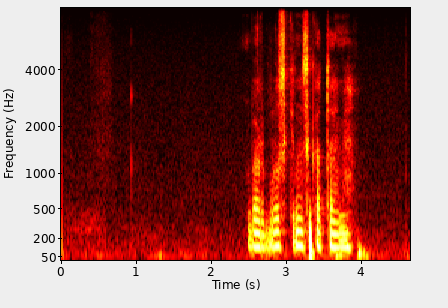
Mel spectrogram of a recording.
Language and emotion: Russian, neutral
